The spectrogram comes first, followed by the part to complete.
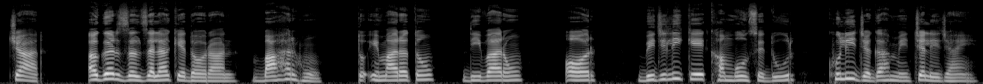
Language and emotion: Urdu, neutral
